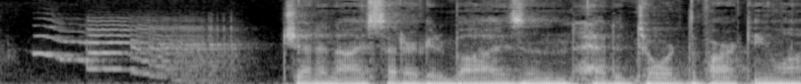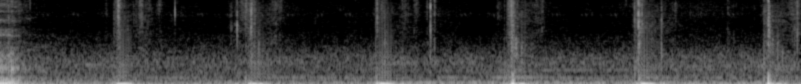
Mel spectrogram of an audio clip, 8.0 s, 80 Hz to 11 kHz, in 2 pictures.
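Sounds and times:
speech: 1.5s - 4.2s
footsteps walking at a steady unhurried pace: 4.4s - 8.0s.

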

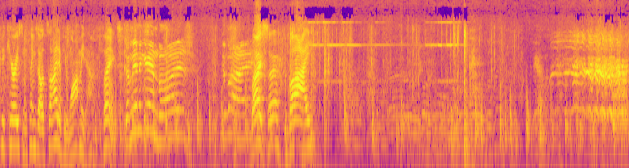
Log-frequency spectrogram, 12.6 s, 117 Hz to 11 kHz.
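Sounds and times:
speech: 0.0s - 6.4s
horse hooves clip-clopping: 0.0s - 12.5s
horse whinnying: 11.0s - 12.5s.

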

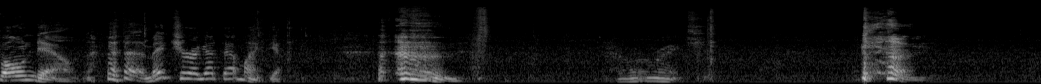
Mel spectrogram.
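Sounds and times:
speech: 0.0s - 3.0s, 3.8s - 5.0s, 6.2s - 7.2s
sharp throaty cough: 3.8s - 4.6s, 8.6s - 9.3s.

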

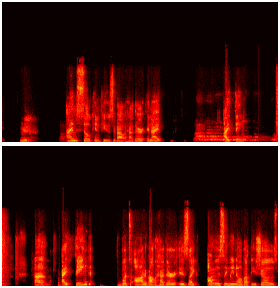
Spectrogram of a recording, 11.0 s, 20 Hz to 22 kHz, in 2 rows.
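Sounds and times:
speech: 0.4s - 3.5s, 4.4s - 5.6s, 6.2s - 11.0s
dog giving short breathy yelps: 3.8s - 5.6s.

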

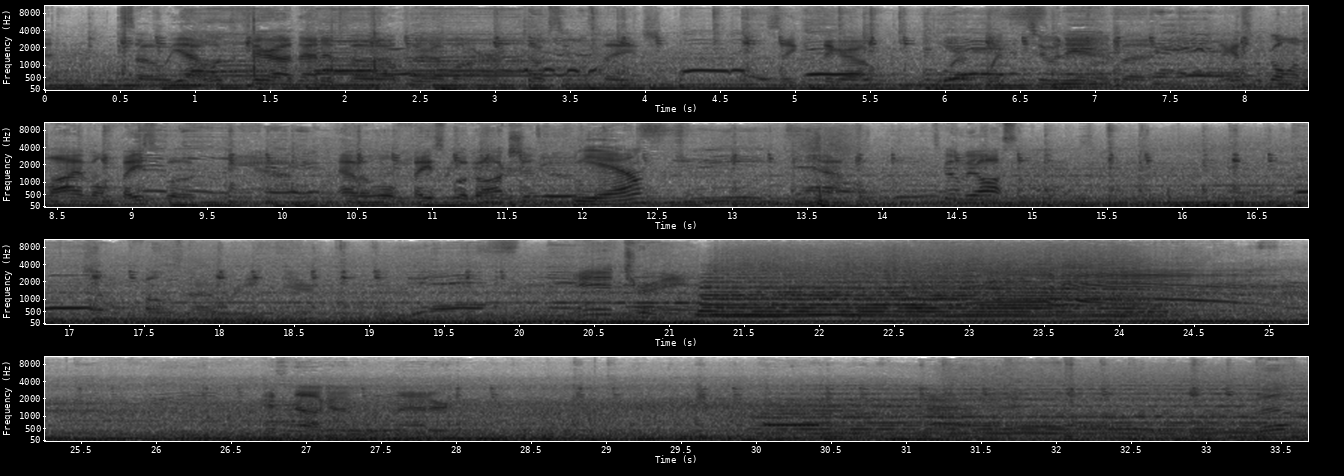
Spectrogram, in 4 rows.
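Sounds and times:
train rumbling past: 0.0s - 33.6s
speech: 0.6s - 4.3s, 4.9s - 12.7s, 14.6s - 15.2s
train horn blaring: 16.4s - 25.8s, 29.5s - 33.6s.

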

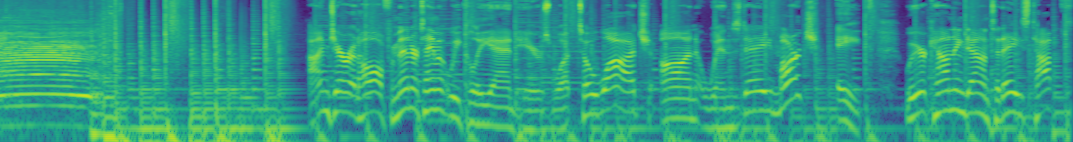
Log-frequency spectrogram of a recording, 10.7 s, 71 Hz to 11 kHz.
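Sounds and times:
cow mooing: 0.0s - 1.2s
punchy rhythmic music with percussive hits: 1.1s - 10.7s
speech: 3.2s - 10.7s.

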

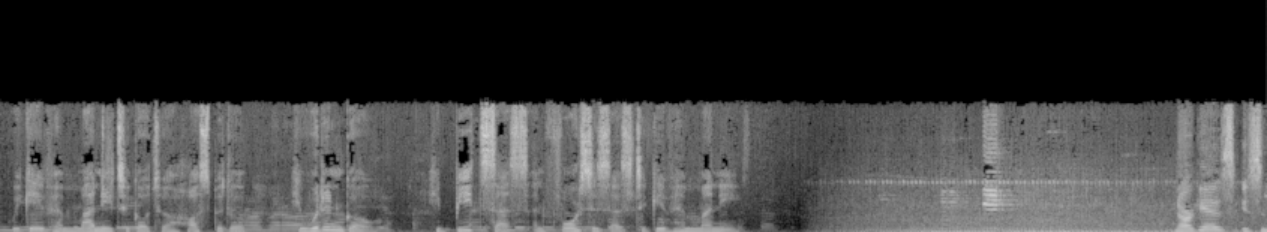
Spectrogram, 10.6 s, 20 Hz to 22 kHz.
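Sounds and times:
speech: 0.1s - 6.3s, 9.8s - 10.5s
city street traffic with engines idling and passing: 6.7s - 10.5s
short sharp car horn toot: 7.8s - 8.6s.

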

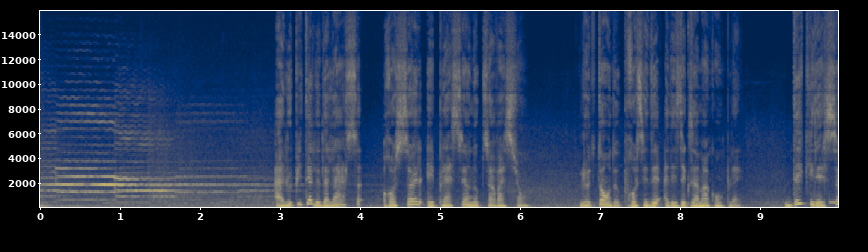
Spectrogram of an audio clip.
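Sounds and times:
ambulance siren wailing: 0.0s - 3.3s
speech: 3.0s - 9.9s.

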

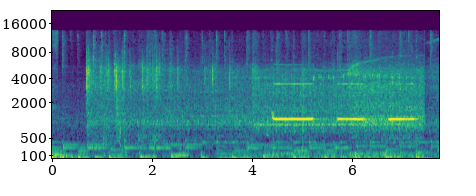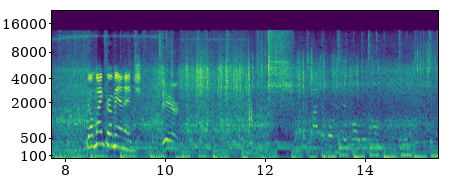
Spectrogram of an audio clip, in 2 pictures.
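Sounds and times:
concrete truck engine rumbling: 0.0s - 15.4s
concrete truck reversing beeps: 4.4s - 7.4s
speech: 8.5s - 10.5s.

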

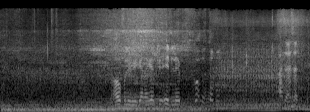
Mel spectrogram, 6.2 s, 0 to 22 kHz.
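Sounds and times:
overloaded car engine rumbling while driving slowly, heard from inside: 0.0s - 6.1s
speech: 2.3s - 4.6s, 5.6s - 6.1s.

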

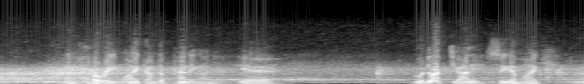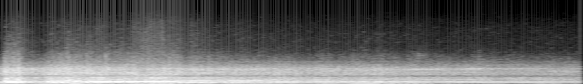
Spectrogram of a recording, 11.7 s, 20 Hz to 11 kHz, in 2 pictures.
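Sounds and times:
speech: 0.7s - 2.9s, 4.2s - 7.3s
truck engine revving and pulling away: 5.8s - 11.6s.

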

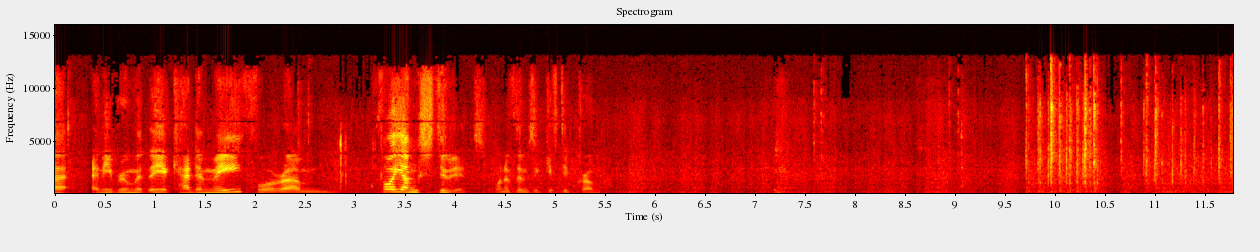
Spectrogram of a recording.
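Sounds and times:
speech: 0.0s - 5.6s
low steady hum: 0.0s - 11.7s
typewriter-like typing: 9.7s - 11.7s.

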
